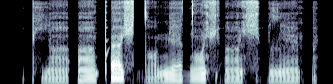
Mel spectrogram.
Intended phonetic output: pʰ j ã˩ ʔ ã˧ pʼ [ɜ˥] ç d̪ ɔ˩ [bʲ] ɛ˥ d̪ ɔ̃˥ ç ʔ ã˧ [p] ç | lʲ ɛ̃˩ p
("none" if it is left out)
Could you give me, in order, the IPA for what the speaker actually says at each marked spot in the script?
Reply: ɜ˥, mʲ, none

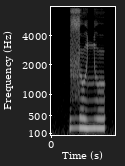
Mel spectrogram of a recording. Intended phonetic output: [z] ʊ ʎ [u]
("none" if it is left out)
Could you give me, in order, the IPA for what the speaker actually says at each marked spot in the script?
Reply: z, ʊ

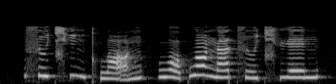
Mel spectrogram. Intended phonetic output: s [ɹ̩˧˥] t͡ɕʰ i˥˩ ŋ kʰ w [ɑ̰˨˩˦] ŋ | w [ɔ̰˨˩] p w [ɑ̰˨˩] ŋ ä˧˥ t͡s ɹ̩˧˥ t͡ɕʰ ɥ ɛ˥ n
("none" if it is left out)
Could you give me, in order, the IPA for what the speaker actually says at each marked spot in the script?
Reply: ɹ̩˥, ɑ̰˨˩˦, ɔ̰˨˩, ɑ˥˩

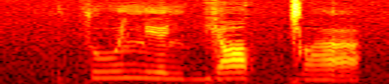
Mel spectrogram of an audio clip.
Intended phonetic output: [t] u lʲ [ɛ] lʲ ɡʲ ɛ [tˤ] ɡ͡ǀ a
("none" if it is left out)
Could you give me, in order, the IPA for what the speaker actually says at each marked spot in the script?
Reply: t, ɛ, tˤ

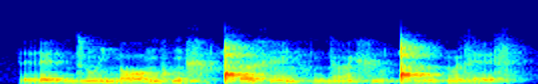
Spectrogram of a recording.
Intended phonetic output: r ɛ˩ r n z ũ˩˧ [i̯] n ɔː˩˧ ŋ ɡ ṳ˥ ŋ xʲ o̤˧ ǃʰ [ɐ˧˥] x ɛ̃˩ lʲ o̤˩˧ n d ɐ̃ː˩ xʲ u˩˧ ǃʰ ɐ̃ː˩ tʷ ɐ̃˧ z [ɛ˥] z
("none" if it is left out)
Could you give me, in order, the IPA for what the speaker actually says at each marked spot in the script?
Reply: i̯, ɐ˧˥, ɛ˩

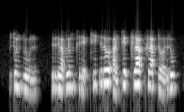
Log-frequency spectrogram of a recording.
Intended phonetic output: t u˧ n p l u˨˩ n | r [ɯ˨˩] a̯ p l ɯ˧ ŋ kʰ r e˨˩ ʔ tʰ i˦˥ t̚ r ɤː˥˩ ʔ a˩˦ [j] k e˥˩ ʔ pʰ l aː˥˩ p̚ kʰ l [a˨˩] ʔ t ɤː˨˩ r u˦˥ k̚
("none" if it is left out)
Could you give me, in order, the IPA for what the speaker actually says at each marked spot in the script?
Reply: ɯ˨˩, j, a˥˩

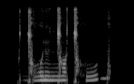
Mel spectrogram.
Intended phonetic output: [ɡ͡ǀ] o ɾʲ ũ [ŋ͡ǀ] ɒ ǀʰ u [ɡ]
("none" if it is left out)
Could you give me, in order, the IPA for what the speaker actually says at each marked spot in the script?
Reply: ɡ͡ǀ, ŋ͡ǀ, ɡ

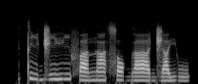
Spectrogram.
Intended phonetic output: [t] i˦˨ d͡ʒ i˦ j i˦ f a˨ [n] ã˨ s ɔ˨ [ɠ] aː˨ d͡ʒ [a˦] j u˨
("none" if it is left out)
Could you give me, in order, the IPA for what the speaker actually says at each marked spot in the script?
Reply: t, n, ɡ, a˨

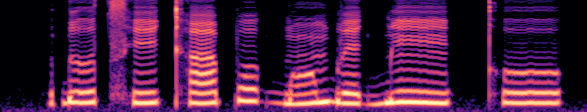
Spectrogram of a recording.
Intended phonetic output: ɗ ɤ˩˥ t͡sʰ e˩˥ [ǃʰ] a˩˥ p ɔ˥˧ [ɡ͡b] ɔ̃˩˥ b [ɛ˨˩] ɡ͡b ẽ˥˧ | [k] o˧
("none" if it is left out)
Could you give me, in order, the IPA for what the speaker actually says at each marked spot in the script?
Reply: kʰ, ɡ͡b, ɛ˨˩, kʰ

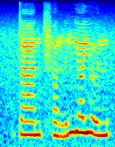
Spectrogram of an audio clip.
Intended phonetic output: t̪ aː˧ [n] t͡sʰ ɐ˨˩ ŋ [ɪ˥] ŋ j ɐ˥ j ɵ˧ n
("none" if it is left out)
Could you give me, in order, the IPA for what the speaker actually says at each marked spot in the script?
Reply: n, ɪ˥

